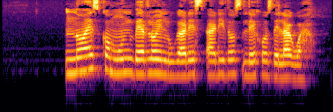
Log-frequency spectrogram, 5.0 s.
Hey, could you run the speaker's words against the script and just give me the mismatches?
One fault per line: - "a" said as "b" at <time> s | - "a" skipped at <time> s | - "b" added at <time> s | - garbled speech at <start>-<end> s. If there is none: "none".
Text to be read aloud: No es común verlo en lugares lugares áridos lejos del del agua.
- "lugares" skipped at 3.0 s
- "del" skipped at 4.2 s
